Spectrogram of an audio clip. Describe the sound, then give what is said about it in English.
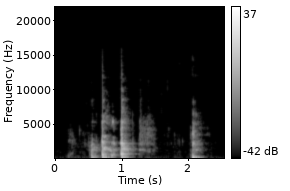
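A quick run of harsh, choking coughs from a very crunchy cookie lodged in the throat, about four bursts close together, followed by a pause and one last cough. The sputtering sounds strained, with no talking. “Very lodged in my throat.”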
